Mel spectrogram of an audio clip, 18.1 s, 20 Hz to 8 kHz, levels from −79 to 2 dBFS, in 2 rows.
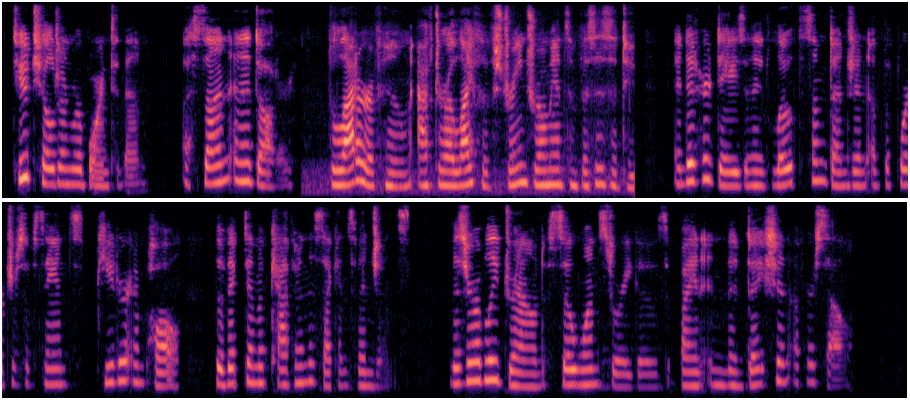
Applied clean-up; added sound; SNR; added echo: none; none; none; none.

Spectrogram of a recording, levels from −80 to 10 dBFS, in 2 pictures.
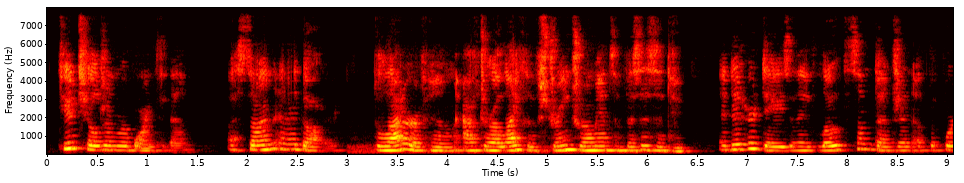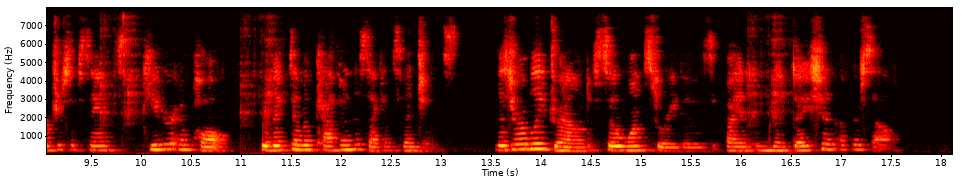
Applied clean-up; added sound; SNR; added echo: neural separator model SepFormer DNS4.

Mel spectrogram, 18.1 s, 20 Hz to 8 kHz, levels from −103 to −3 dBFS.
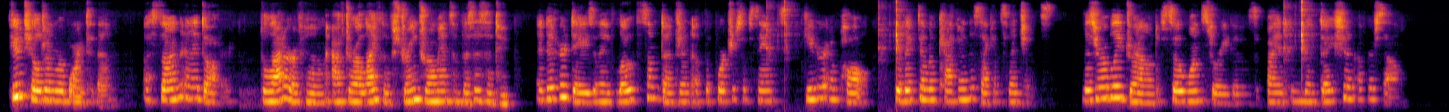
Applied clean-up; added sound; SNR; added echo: neural mask model DeepFilterNet 3.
